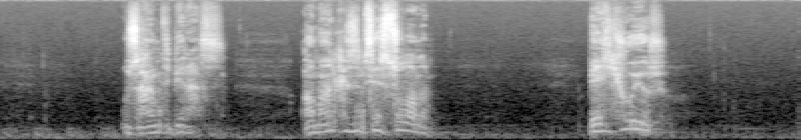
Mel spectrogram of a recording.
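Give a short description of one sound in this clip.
A middle-aged man shouts angrily, close by.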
